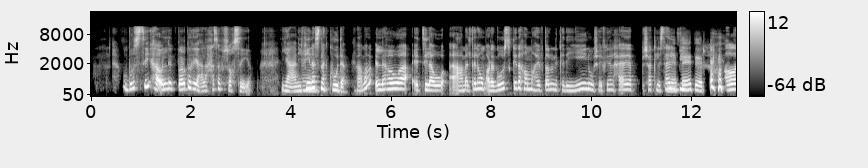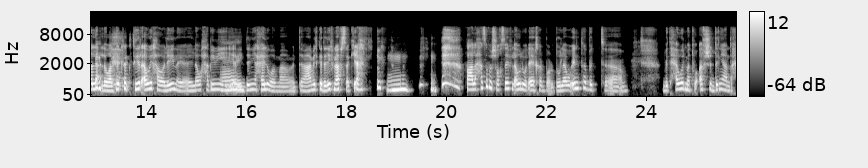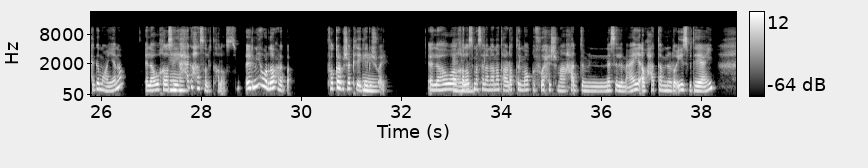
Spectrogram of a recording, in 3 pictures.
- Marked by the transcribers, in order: laugh; unintelligible speech; laughing while speaking: "يعني؟"; chuckle; other background noise; tapping
- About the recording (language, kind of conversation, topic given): Arabic, podcast, إزاي تحافظ على صحتك النفسية في الشغل؟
